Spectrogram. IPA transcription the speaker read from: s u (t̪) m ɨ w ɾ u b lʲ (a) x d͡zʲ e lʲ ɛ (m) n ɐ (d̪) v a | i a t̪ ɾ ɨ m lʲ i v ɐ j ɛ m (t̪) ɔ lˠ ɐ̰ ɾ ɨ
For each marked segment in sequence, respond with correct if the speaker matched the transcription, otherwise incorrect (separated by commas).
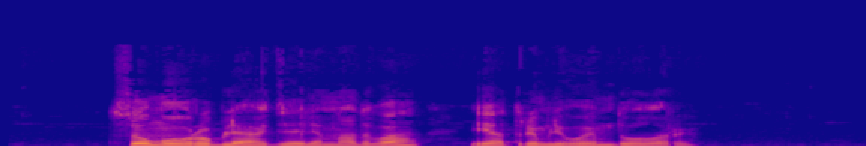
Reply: incorrect, correct, correct, correct, incorrect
